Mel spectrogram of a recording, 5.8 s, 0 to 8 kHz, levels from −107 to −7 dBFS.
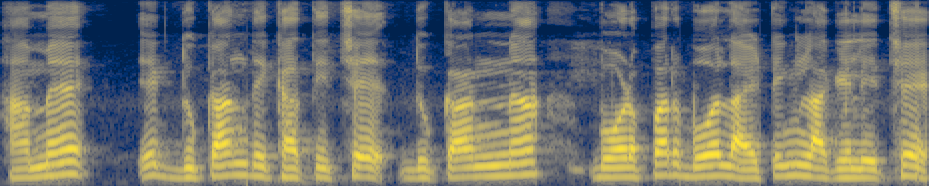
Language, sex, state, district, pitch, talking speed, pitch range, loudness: Gujarati, male, Gujarat, Valsad, 160 Hz, 125 wpm, 145-175 Hz, -16 LUFS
